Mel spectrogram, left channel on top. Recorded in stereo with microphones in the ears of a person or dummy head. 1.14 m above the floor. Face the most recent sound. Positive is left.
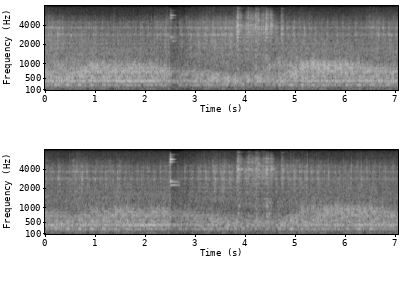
turn(degrees=20)  # may be behind; listen again after turning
